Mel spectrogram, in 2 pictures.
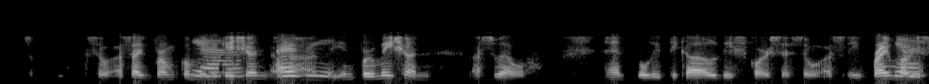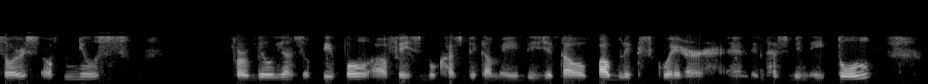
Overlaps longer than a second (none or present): present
